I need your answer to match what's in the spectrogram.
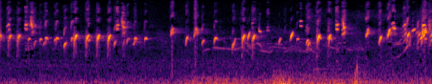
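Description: Goldfinch twittering in a fast, high, tinkling stream of bright notes and short trills, with a faint low rumble in the background.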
